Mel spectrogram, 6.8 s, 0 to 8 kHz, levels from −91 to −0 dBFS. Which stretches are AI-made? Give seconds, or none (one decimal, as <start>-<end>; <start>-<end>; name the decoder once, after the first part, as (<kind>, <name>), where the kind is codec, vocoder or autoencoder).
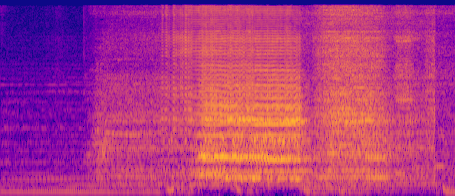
2.4-4.5 (vocoder, Vocos)

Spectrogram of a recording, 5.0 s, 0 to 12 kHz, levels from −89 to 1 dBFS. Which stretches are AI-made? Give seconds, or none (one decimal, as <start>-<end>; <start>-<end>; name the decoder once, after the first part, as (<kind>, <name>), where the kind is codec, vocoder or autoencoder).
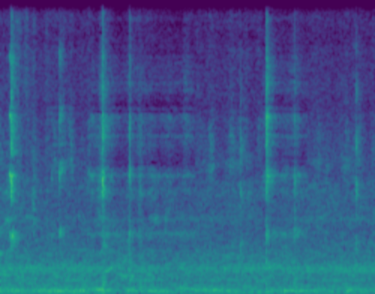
1.2-2.6 (codec, SNAC); 3.5-4.1

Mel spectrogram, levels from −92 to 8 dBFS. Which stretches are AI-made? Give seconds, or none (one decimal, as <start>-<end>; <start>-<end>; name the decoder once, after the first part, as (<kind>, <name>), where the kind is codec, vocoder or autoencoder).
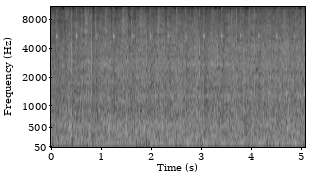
3.5-5.1 (vocoder, Vocos)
